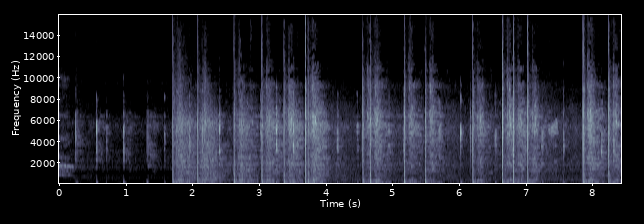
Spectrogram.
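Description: Aerial fireworks bursting overhead: a few separate sharp cracks at first, then from about two seconds in a dense run of bangs and crackling pops.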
